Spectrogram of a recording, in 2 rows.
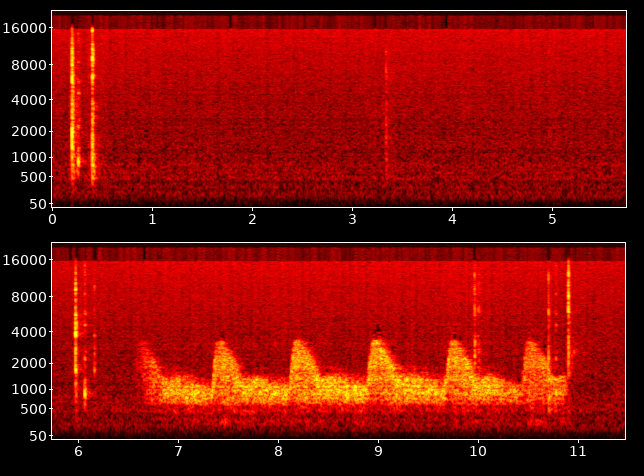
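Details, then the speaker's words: First-trimester preeclampsia screening, sagittal approach: right uterine artery Doppler at the level of the internal os, rhythmic whooshing signal at about 70 pulses a minute with sharp rises and continued diastolic flow, measured for pulsatility index. "Now we measure the right uterine artery. And once you see 3 consecutive waveforms that are similar, we freeze the image and you use automatic function to measure the pulsatility index."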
